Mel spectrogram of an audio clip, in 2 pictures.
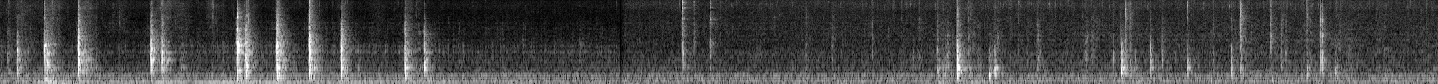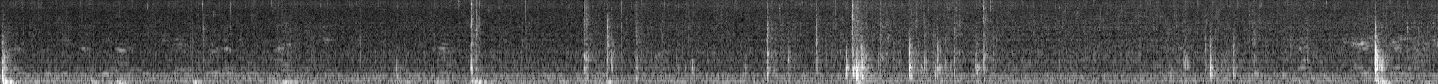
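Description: Diced meat frying in oil in a nonstick pan: a steady sizzle, with a wooden spoon clacking against the pan in a quick run of strokes over the first few seconds, then only now and then.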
